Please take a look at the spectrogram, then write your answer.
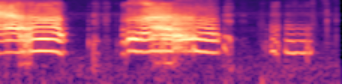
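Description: newborn baby crying

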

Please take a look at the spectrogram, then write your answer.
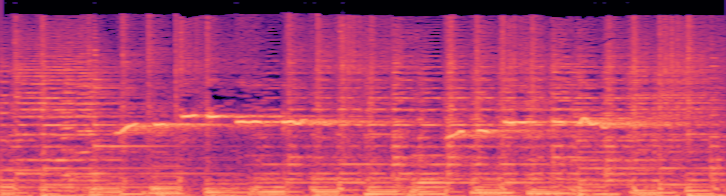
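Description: soft human whistling

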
